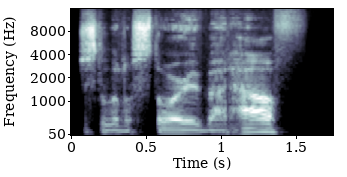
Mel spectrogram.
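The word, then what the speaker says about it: Rolls: For anyone who doesn't know what Half is, it's spelled with an R if you want to look it up. – All right. It's spelled with an R and they spell it, right? – Because all in Portuguese, every R is pronounced like an H.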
